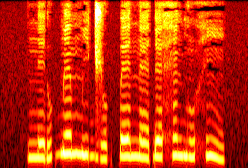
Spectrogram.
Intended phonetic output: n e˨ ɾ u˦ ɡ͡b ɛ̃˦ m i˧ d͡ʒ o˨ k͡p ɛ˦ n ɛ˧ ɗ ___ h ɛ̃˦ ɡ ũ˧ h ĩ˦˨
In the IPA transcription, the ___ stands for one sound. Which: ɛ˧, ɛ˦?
ɛ˧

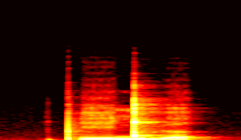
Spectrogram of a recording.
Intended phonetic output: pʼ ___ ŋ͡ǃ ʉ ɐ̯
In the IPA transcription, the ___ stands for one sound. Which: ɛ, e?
e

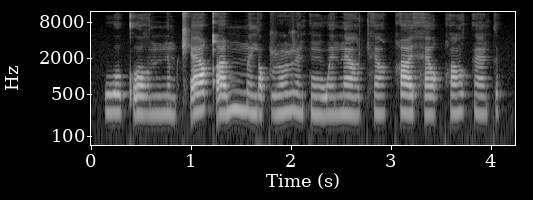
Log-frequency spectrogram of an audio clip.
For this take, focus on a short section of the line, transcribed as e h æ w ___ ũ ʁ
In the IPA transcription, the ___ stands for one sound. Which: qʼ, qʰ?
qʰ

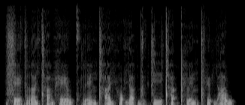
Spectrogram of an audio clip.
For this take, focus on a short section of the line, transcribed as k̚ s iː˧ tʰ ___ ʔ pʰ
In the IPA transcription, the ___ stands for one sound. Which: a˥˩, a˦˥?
a˥˩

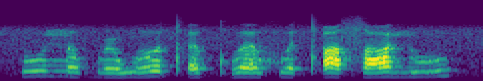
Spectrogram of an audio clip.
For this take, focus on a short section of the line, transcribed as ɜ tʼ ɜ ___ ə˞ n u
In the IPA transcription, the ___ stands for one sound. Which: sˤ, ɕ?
sˤ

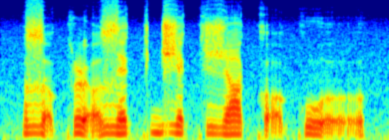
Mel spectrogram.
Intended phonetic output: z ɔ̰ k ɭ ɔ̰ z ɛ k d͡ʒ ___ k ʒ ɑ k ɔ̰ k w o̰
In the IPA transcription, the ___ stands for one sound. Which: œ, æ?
æ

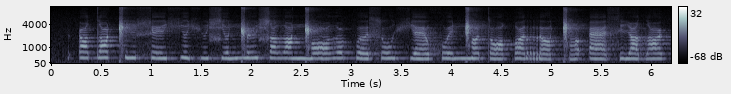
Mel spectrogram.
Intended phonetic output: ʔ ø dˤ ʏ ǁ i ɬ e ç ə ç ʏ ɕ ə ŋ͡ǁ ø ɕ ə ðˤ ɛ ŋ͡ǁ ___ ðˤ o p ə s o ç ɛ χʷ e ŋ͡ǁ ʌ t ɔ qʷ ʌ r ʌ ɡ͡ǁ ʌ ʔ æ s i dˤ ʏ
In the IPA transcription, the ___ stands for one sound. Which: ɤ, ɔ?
ɔ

